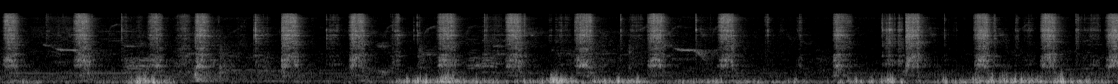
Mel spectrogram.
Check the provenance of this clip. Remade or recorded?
remade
